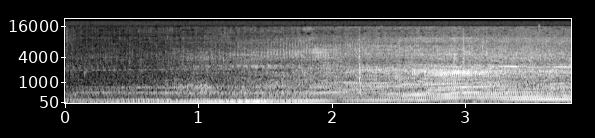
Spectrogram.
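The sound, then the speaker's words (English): A jet ski engine roars as the rider jumps a wave to launch onto a boat, its pitch dipping briefly before revving back up into a steady, climbing whine. There is no talking, just the continuous motor. “I'm gonna jump the next wave and launch myself onto Smasher's boat”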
